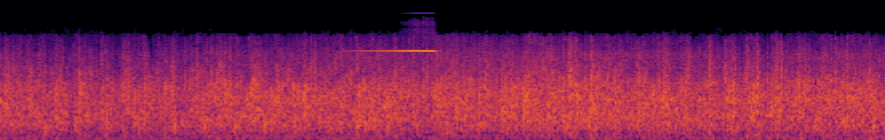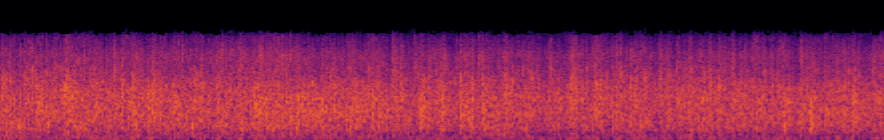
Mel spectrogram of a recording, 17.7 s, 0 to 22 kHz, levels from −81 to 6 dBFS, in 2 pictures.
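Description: At 1.52 s the audio jumps ahead, and you hear compressed frames skipped. About a fifth of a second of the sound never plays, which fits roughly ten frames of 23.2 ms that were missing or rejected by the decoder. The same thing happens again at 17.17 s, this time a shorter jump of around a tenth of a second, or about five frames.

Between 3.42 and 4.43 s there's a loudspeaker feedback squeal. A microphone was picking up the speaker it feeds, and at 4.9 kHz the loop gain went over one, so that tone kept reinforcing itself. It swells over roughly the first 0.7 s into a thin, piercing whistle that ends up a few dB louder than the sounds underneath, then ends at 4.43 s.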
